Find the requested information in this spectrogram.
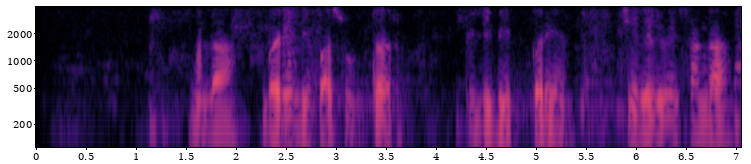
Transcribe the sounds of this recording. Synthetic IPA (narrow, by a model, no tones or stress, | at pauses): məlabəɾelipa̰suːnt̪əɾ | pilibʱit̪̚pəɾjənt̪t͡ɕiɾelʋesãŋɡa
